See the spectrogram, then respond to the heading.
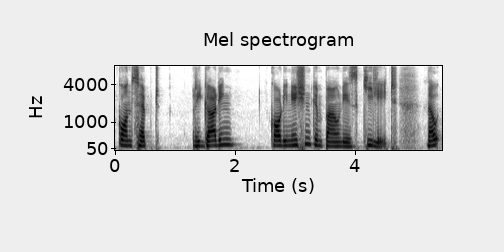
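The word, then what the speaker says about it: chelate: regarding coordination compound is कीलेट नाउ इट is pronounced as की लेट सो इट इज़ कीलेट now what is अ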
